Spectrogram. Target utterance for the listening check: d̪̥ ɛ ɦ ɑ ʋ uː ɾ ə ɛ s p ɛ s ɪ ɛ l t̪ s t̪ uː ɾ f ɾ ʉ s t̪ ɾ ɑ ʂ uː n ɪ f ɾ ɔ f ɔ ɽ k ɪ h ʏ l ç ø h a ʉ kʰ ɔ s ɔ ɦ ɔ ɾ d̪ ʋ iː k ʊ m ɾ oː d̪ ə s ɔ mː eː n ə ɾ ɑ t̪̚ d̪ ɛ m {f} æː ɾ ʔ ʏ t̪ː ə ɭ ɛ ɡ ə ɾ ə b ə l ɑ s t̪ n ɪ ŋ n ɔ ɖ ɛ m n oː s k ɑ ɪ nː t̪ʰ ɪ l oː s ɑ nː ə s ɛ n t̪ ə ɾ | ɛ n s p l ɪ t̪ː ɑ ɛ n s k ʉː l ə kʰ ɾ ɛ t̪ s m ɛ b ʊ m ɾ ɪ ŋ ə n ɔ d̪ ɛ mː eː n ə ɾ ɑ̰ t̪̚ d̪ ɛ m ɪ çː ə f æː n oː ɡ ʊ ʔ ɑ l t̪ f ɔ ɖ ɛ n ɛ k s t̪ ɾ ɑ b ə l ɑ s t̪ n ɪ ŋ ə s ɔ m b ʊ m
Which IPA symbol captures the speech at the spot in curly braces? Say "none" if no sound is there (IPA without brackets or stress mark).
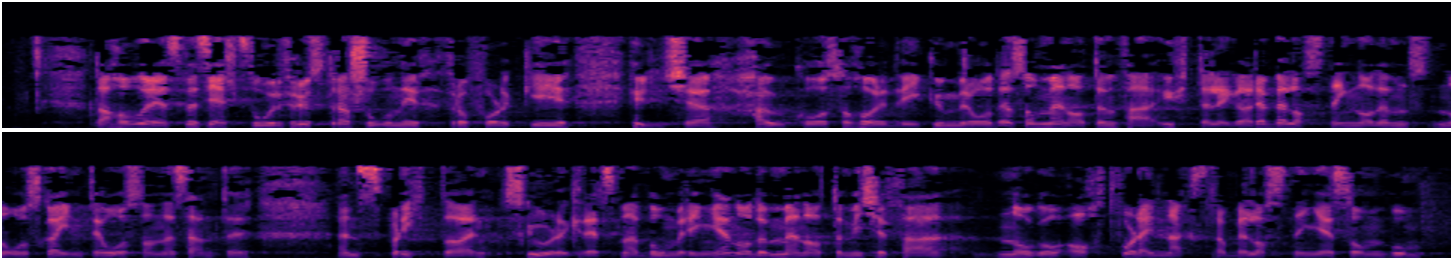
f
